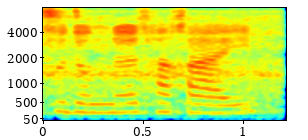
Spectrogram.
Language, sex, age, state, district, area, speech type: Bodo, female, 30-45, Assam, Kokrajhar, rural, spontaneous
